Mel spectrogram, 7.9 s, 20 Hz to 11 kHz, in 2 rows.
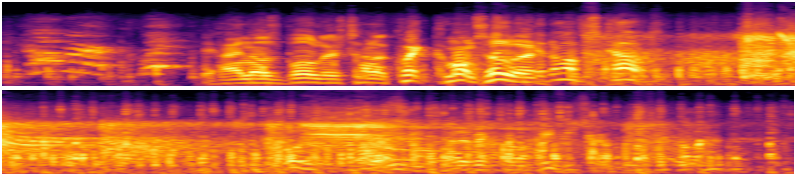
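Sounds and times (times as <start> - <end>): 
speech: 1.1 - 4.0, 5.4 - 7.3
gunfire in an ambush from a gully on a western trail: 2.8 - 7.8.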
